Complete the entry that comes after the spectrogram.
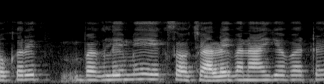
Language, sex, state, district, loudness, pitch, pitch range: Bhojpuri, female, Uttar Pradesh, Ghazipur, -18 LUFS, 210 Hz, 200-220 Hz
